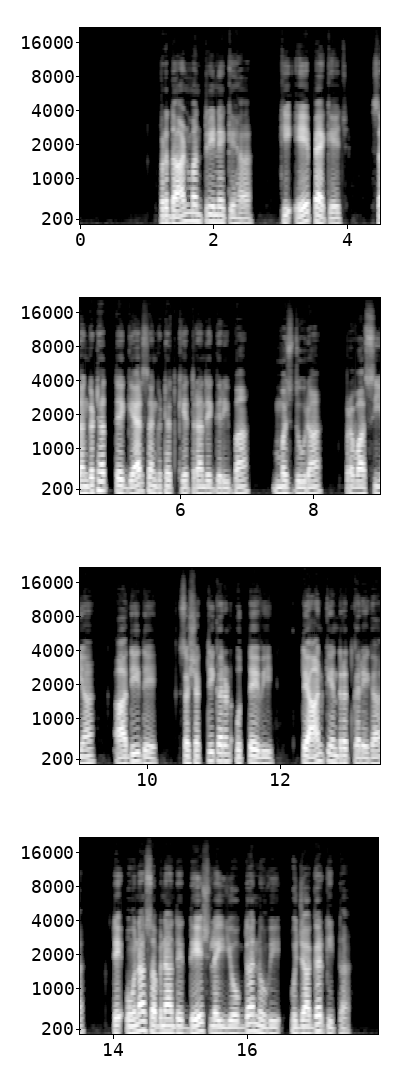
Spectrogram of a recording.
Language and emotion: Punjabi, neutral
